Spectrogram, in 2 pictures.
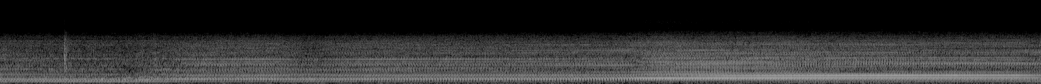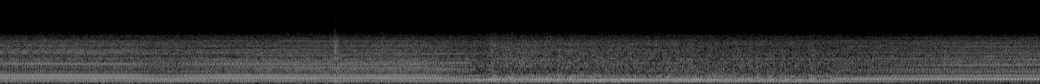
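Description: Wind rushes past the car.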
